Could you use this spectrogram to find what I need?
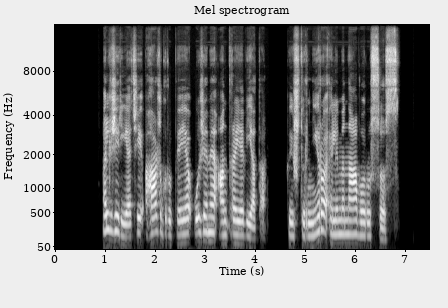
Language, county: Lithuanian, Vilnius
